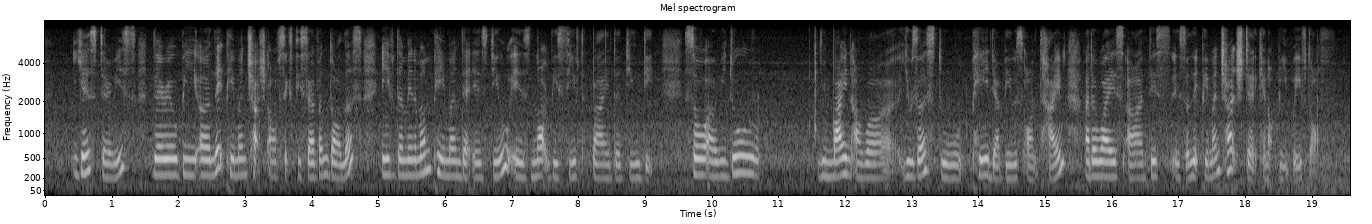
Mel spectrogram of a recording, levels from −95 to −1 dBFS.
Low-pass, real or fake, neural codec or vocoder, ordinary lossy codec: 7.2 kHz; real; none; none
